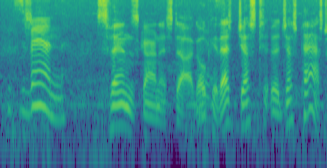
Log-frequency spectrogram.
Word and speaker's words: Svenskarnas Dag: They said, "Put the emphasis on the first syllable." Is that right? Sven. Svenskarnas Dag.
